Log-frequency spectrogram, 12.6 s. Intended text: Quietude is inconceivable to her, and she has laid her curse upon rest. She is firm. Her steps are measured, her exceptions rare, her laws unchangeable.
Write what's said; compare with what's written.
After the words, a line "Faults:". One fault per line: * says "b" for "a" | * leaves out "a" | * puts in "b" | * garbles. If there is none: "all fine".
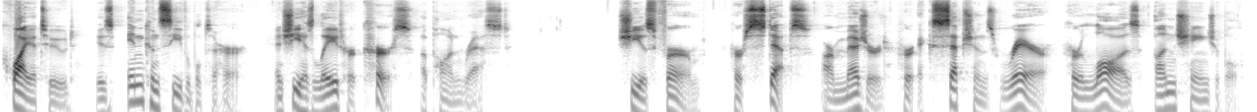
Quietude is inconceivable to her, and she has laid her curse upon rest. She is firm. Her steps are measured, her exceptions rare, her laws unchangeable.
Faults:
all fine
